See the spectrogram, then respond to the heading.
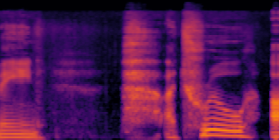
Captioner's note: deep exhale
